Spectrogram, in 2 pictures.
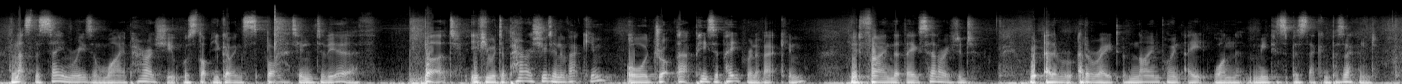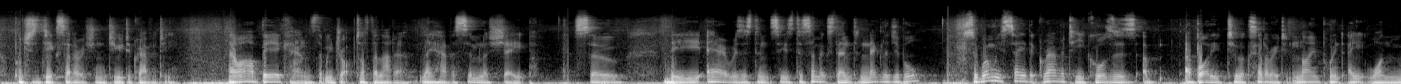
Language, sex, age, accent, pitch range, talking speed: English, male, 30-49, British, 85-100 Hz, 200 wpm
